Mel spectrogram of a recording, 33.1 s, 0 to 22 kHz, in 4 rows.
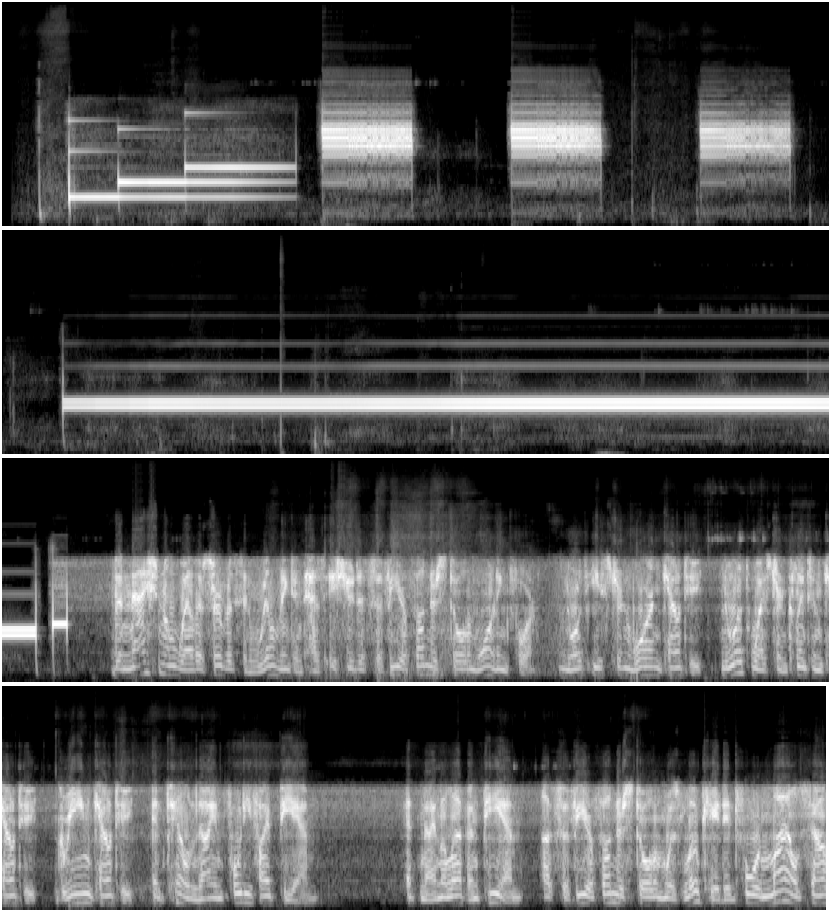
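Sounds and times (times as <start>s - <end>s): buzzy data tones: 19.1s - 31.4s.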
